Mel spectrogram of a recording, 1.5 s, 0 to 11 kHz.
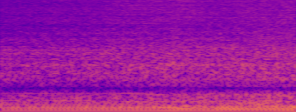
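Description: The Cat engine of a 2005 Princeton PBx piggyback forklift runs at a steady idle, a constant low mechanical drone that holds close and even without revving.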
